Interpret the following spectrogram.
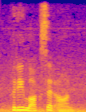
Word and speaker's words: Petit Lac Sainte-Anne: Petit Lac Sainte-Anne, French pronunciation, Petit Lac Sainte-Anne, is an unorganized territory in the Canadian province of Quebec, located in the Kamouraska Regional County Municipality.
